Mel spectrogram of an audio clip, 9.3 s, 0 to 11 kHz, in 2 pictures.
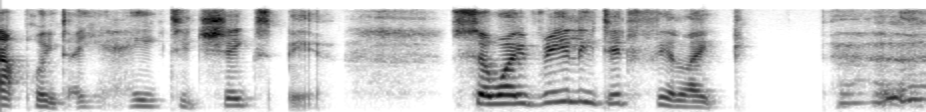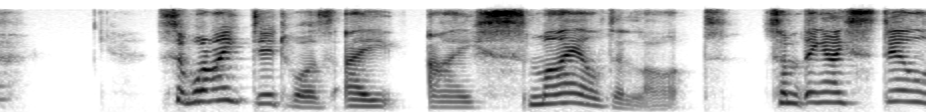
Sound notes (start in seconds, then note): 4.2 inhales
